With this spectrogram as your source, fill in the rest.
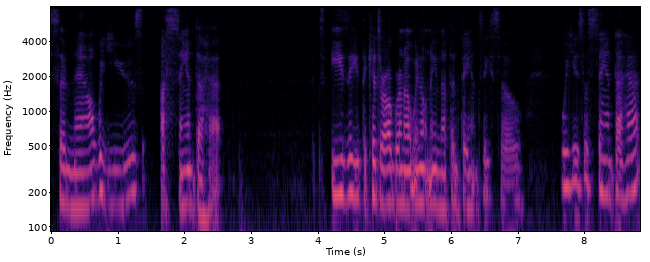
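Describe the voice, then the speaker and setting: This woman has a very deep, low voice with a dark, mellow tone and lively intonation. She talks at a moderate pace, stopping often for long pauses. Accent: strong Southern US. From US South, Mississippi. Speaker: craft vlogger. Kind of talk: casual chat.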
